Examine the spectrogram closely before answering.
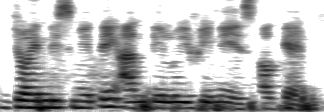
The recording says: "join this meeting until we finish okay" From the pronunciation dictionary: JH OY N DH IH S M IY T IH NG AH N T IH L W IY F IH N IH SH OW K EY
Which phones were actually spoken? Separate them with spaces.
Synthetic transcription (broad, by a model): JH OY N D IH S M IY T IH NG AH N T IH L W IY F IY N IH S OW K EY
